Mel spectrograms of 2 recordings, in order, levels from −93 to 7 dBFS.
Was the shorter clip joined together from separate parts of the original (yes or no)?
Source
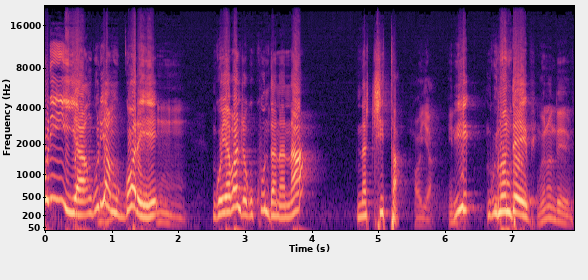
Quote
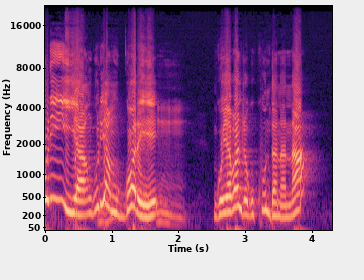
no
